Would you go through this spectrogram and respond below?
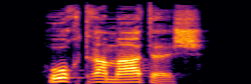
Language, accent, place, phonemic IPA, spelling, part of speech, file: German, Germany, Berlin, /ˈhoːχdʁaˌmaːtɪʃ/, hochdramatisch, adjective, De-hochdramatisch.ogg
- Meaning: highly dramatic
